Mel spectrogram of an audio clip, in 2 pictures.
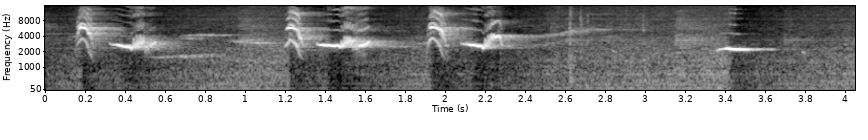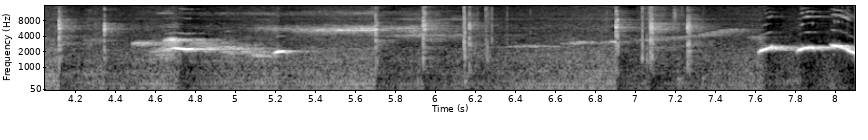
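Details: White-rumped shama (murai batu), gacor song: sharp high chips and clear whistled notes in quick irregular bursts, some phrases dropping in pitch, against a low hum.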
